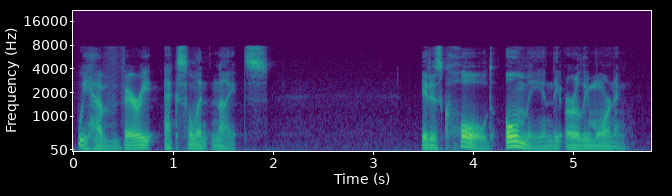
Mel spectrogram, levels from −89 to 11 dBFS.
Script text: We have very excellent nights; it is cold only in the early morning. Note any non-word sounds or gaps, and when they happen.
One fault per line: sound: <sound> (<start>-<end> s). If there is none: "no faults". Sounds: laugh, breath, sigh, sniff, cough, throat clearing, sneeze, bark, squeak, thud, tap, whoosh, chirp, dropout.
no faults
